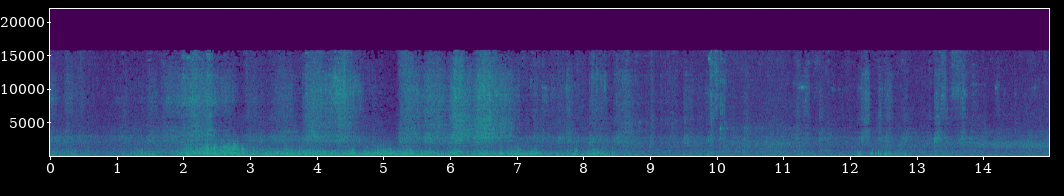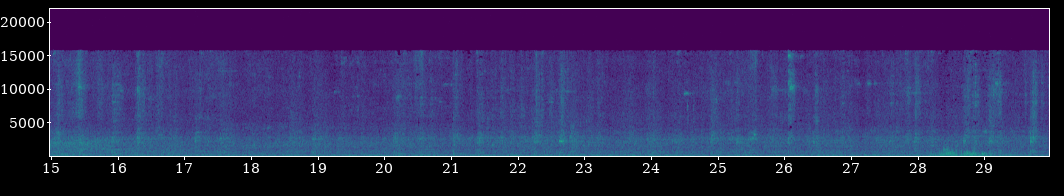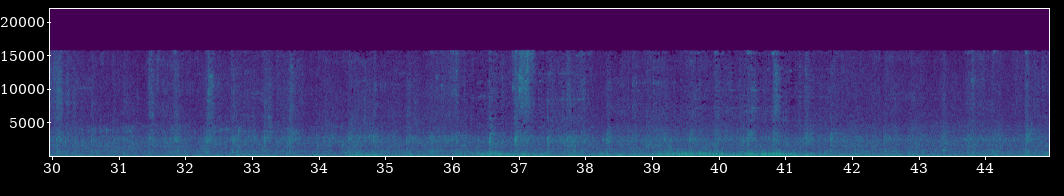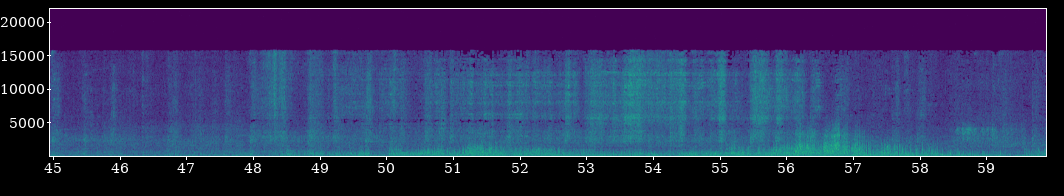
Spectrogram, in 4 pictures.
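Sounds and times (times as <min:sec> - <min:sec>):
clickety-clack over rail joints: 0:00.0 - 0:59.9
train wheels rumbling on rail: 0:00.0 - 0:59.9.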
